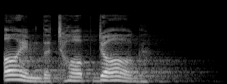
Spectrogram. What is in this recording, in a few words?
vox emote; smite; skadi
